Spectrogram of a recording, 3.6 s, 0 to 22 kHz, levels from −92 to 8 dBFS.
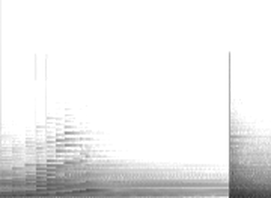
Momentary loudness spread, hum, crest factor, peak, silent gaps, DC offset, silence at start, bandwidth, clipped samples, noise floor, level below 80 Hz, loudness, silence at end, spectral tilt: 25 LU; none; 20 dB; -4 dBFS; none; under 0.1%; 0 s; 7.6 kHz; under 0.1%; -51 dBFS; -48 dBFS; -22 LUFS; 0 s; -8 dB/octave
